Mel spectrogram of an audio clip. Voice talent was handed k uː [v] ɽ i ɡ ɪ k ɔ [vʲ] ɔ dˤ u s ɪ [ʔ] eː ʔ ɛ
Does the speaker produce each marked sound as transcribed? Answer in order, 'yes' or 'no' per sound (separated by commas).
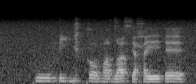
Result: yes, no, no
